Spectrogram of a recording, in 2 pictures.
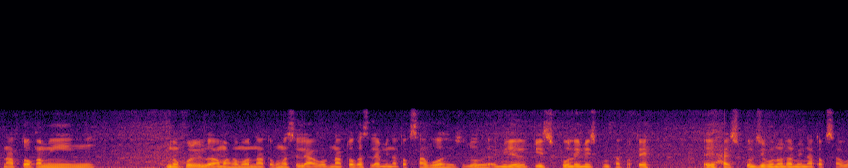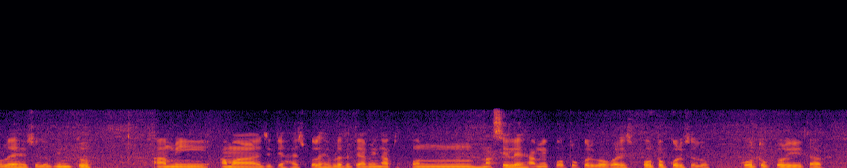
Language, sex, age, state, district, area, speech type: Assamese, male, 30-45, Assam, Goalpara, rural, spontaneous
